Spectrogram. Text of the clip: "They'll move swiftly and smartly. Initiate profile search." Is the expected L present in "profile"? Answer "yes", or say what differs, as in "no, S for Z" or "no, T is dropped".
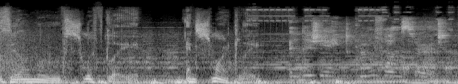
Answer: no, N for L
